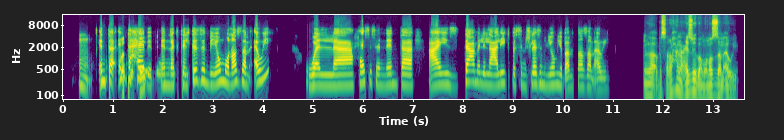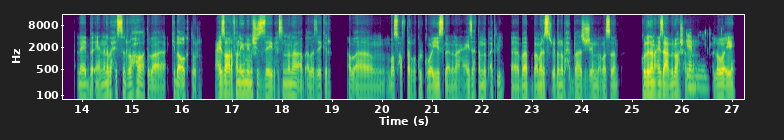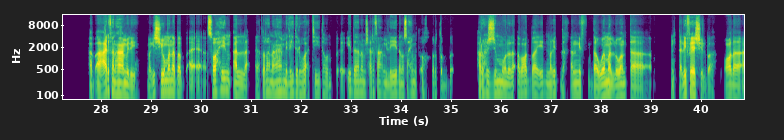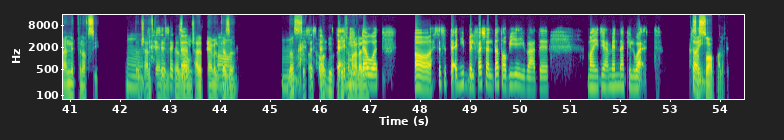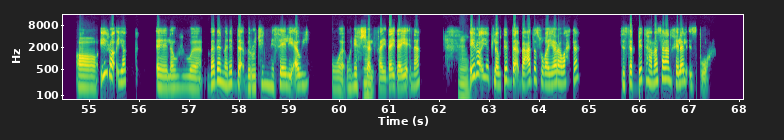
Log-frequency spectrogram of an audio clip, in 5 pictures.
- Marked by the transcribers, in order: tapping; in English: "الgym"; in English: "الgym"; in English: "بroutine"
- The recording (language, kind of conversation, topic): Arabic, advice, إزاي أقدر أبدأ روتين صباحي منتظم وأثبت عليه بدعم من حد يشجعني؟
